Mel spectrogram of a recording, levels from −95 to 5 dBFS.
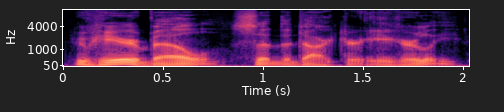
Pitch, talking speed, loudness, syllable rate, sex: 95 Hz, 205 wpm, -18 LUFS, 5.3 syllables/s, male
